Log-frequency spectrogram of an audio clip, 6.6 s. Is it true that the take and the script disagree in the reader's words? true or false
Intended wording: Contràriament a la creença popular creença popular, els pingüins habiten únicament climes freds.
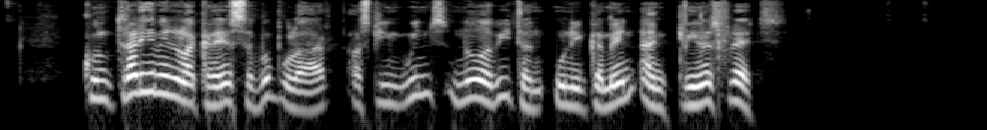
true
